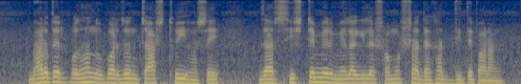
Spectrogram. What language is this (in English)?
Bangla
